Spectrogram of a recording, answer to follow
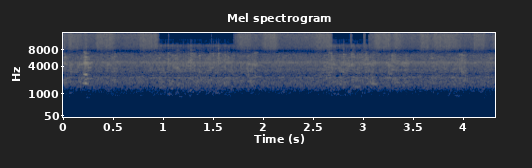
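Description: Near silence: faint hiss of a video-call audio feed, with one brief short blip about a quarter second in.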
